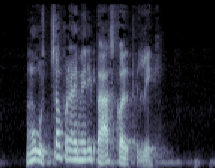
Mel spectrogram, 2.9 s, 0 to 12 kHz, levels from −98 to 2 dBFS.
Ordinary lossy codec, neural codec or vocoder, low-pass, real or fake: MP3, 48 kbps; codec, 24 kHz, 3 kbps, HILCodec; 10.8 kHz; fake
